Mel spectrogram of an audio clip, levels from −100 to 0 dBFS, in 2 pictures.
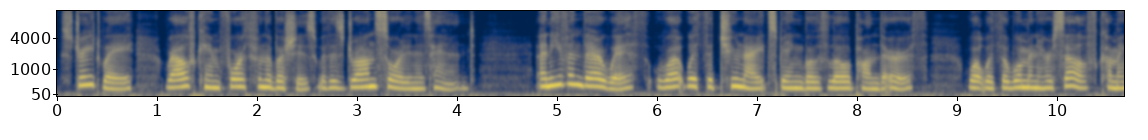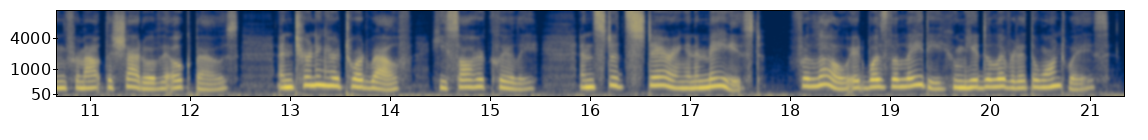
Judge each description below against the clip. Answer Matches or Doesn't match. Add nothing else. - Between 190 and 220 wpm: Matches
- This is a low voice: Doesn't match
